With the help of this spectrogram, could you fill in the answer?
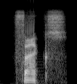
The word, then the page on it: fax: British English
